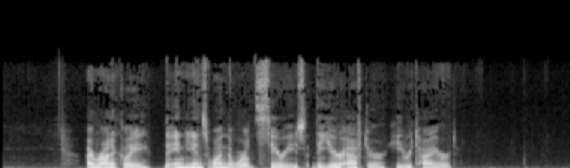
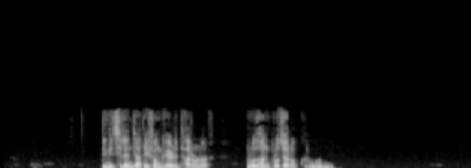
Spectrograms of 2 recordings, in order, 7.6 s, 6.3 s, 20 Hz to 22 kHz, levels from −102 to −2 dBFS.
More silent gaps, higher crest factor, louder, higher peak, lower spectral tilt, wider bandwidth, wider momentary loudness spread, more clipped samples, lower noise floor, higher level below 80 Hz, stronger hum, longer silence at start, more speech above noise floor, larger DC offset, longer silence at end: neither; about the same, 16 dB vs 20 dB; first, -18 LUFS vs -27 LUFS; first, -2 dBFS vs -10 dBFS; about the same, -6.5 dB/octave vs -6 dB/octave; first, 14.5 kHz vs 8 kHz; about the same, 10 LU vs 9 LU; neither; second, -65 dBFS vs -89 dBFS; first, -52 dBFS vs -64 dBFS; neither; second, 1.15 s vs 1.35 s; second, 48 dB vs 63 dB; neither; second, 1.6 s vs 1.85 s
